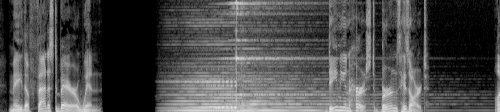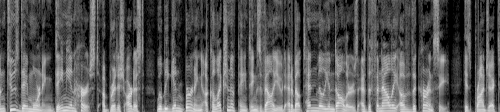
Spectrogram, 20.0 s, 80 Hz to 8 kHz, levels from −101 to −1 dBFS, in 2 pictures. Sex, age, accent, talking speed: male, 30-49, American, 115 wpm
